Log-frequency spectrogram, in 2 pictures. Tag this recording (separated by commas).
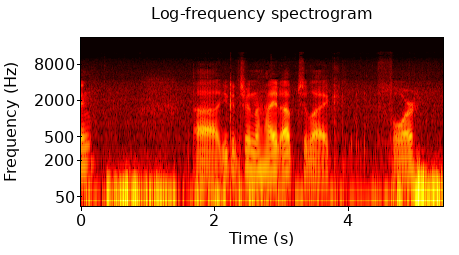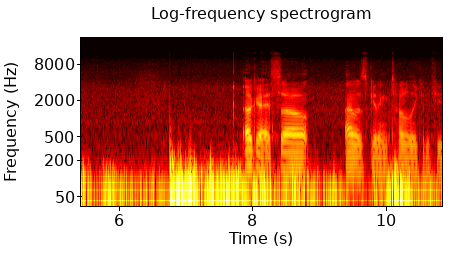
Speech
